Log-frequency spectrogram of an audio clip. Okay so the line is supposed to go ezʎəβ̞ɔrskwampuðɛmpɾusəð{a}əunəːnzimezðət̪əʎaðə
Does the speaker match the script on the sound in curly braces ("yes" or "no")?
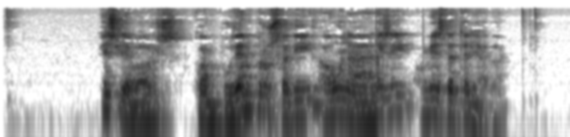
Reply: no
